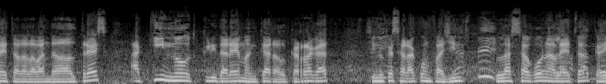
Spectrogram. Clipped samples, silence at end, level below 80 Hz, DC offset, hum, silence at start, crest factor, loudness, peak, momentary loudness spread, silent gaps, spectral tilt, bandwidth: under 0.1%; 0 s; -46 dBFS; under 0.1%; none; 0 s; 14 dB; -17 LUFS; -4 dBFS; 4 LU; none; -5.5 dB/octave; 14 kHz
